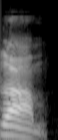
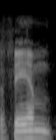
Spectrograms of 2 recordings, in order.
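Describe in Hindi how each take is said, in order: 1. स्वर एक लंबा खुला 'ah' है। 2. स्वर एक आगे का 'eh' है। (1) "नए वाले बच्चे पढ़ दोगे राम" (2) "कंप्यूटर की भाषा में इसे रेम पढ़ते हैं"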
